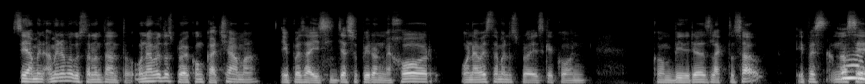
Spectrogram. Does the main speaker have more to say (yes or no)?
no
